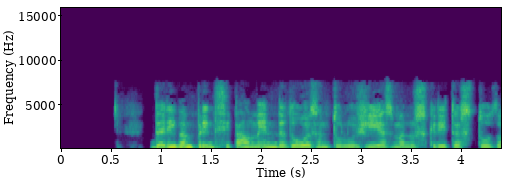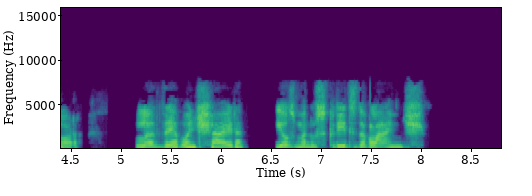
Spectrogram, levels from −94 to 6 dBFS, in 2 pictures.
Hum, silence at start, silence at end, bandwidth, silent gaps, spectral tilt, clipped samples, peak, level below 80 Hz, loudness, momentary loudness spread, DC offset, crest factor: none; 0.55 s; 0.8 s; 8 kHz; 0.83-0.89 s, 4.63-4.67 s, 4.88-5.14 s, 6.29-6.54 s; -4.5 dB/octave; under 0.1%; -2 dBFS; -58 dBFS; -17 LUFS; 9 LU; under 0.1%; 16 dB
